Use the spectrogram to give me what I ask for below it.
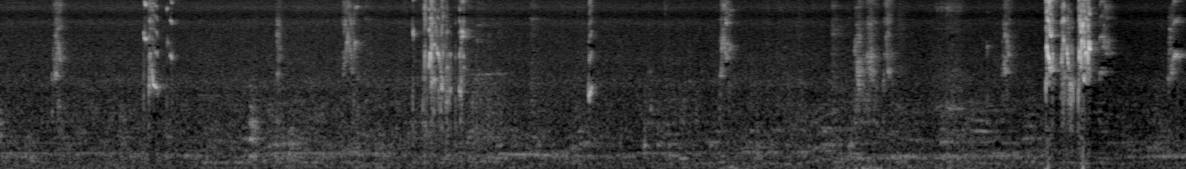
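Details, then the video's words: Blue Opaline and Euwing Opaline lovebirds in the morning, kissing; scattered sharp, high, buzzy chirps spaced irregularly a second or so apart, with a short rapid cluster near the end over a faint low hum. "LoveBird Kissing - Lovebird Chirping Sounds"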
